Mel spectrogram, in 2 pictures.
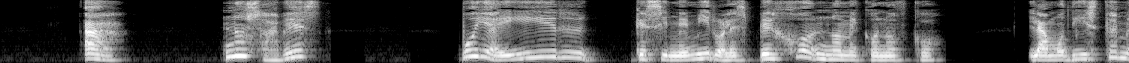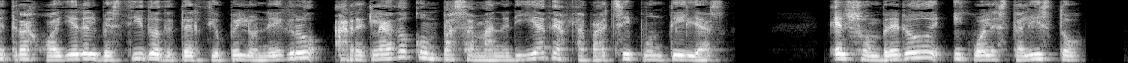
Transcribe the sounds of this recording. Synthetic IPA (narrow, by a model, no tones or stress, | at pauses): a | no̞saβe̞s | bo̞jaiɾ | ke̞sime̞miɾoale̞spe̞xo̞nõ̞me̞ko̞no̞θko̞ | lamo̞ðist̪ame̞t̪ɾaxo̞aʝe̞ɾe̞lβe̞st̪iðo̞ðe̞t̪e̞ɾθjo̞pe̞lo̞ne̞ɣɾo̞are̞ɣlaðo̞ko̞mpasamane̞ɾiaðeaθaβat͡ʃeipunt̪iʎas | e̞lso̞mbɾe̞ɾo̞iɣwale̞st̪alist̪o̞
